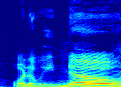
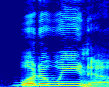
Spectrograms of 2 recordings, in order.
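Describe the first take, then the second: First: It sounds confident and matter-of-fact. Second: It sounds doubtful and helpless. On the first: The speaker is sure of the facts. "very factually, I'm very confident in these facts or those facts" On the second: The speaker has no idea what is known. "I have no idea what we know"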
